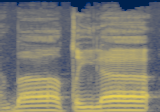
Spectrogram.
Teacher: باطلا، طا کو موٹا کر کے پڑھیں گے، تا سے جدا، تا باریک ہوتا ہے جبکہ طا موٹا کر کے پڑھتے ہیں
